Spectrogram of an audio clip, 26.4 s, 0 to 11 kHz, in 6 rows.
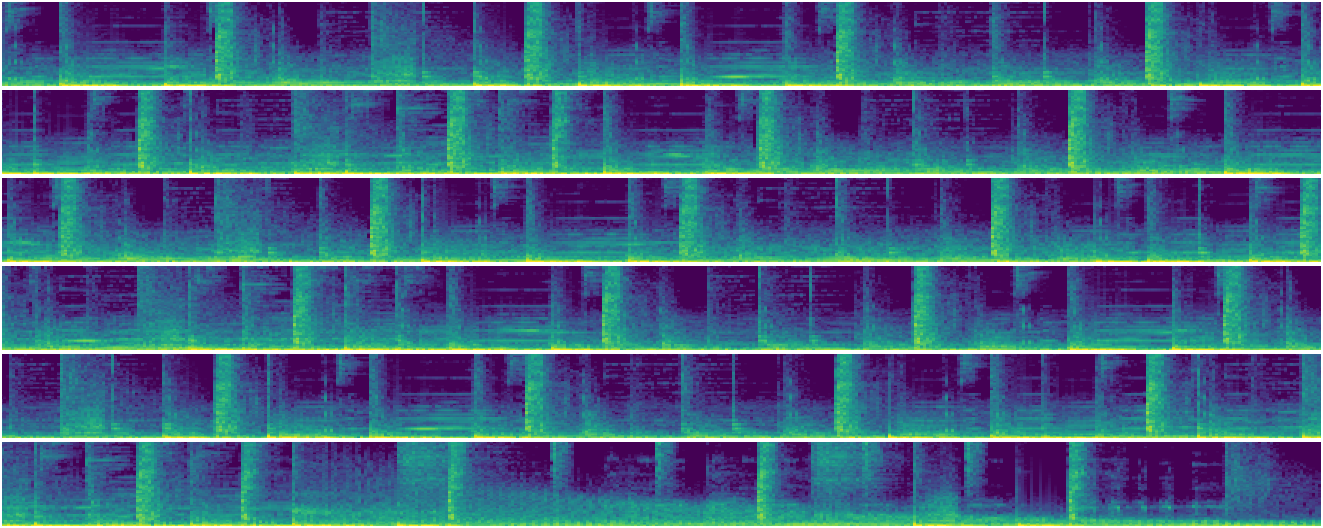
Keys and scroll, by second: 3.9 s, 4.5 s, 10.2 s, 12.0 s, 20.2 s, 22.9 s.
